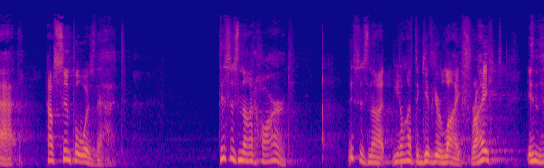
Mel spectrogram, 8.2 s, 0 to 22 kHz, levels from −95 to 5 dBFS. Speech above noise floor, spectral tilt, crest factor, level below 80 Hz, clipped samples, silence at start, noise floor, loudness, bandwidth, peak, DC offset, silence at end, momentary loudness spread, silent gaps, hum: 45 dB; -5.5 dB/octave; 20 dB; -74 dBFS; under 0.1%; 0 s; -78 dBFS; -34 LUFS; 15 kHz; -16 dBFS; under 0.1%; 0 s; 21 LU; none; none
